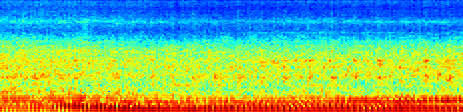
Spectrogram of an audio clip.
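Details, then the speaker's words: Chevrolet Optra/Lacetti/Forenza idling with the accessory belt removed: steady low hum with no knock or squeal. The earlier loud noise is gone; the belt tensioner pulley is found to have axial play. "y bueno como pudimos escuchar ya no suena el ruido fuerte que sonaba entonces"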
